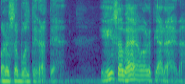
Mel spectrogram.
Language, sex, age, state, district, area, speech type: Hindi, male, 60+, Bihar, Muzaffarpur, rural, spontaneous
